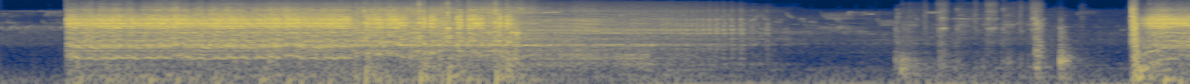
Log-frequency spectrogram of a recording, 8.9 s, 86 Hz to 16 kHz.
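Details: 1974 Ford F-750 dump truck sat about 5 years, rebuilt carburetor, spark confirmed: long steady starter cranking with no firing, then engine finally catches; slow start after long idle.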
